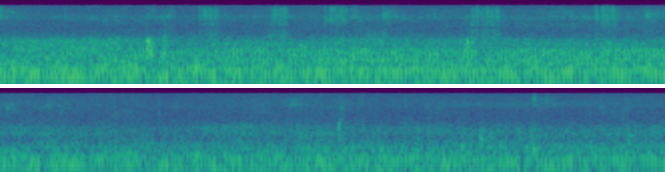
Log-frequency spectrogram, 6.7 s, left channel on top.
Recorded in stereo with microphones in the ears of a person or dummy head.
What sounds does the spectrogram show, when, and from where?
Only background noise.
